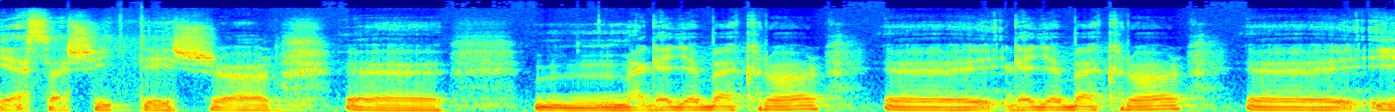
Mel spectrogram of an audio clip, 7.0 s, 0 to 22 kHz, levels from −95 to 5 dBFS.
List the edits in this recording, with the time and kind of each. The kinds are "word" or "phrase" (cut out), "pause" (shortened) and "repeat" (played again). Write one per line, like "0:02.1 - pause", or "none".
0:05.0 - repeat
